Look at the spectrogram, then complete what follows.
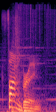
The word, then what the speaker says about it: FUNBRUN: The name is pronounced FUNBRUN. Fun, literally fun. Brun lands in Old Norse, and built into that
